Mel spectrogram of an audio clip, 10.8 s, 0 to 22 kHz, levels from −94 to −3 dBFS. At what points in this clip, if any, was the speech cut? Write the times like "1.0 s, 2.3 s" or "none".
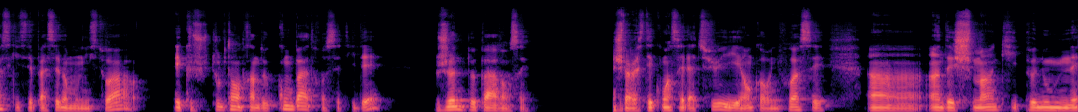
none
